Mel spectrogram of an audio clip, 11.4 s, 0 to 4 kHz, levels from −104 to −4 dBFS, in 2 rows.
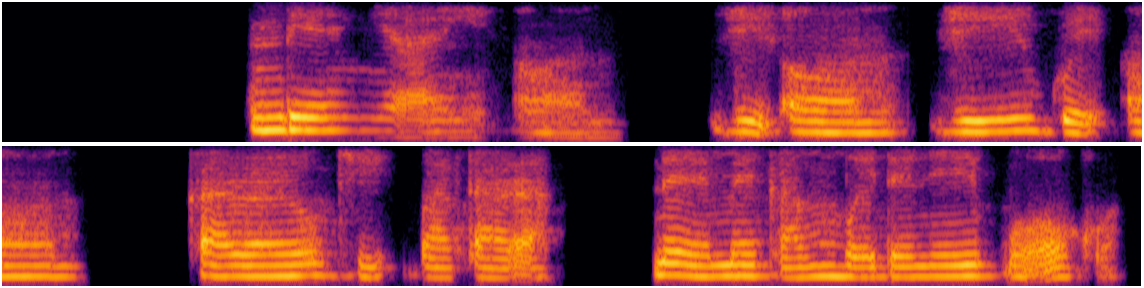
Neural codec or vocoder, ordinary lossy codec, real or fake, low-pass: codec, 16 kHz in and 24 kHz out, 2.2 kbps, FireRedTTS-2 codec; Opus, 32 kbps; fake; 3.6 kHz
